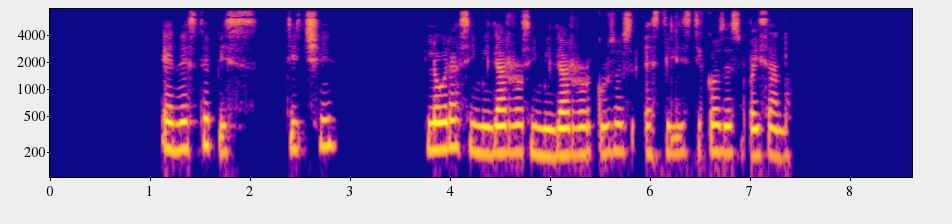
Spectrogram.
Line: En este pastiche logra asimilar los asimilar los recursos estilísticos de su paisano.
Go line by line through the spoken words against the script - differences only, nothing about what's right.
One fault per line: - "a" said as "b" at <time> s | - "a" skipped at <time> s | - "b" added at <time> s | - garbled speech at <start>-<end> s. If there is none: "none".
none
